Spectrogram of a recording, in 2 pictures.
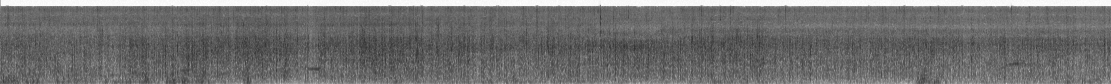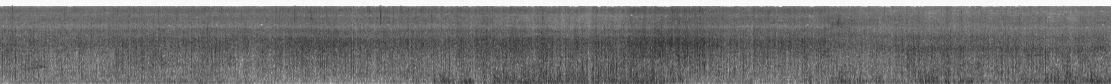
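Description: Heavy rain pouring onto wet ground and standing water, a dense steady hiss. A deeper low rumble swells up in the last third.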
